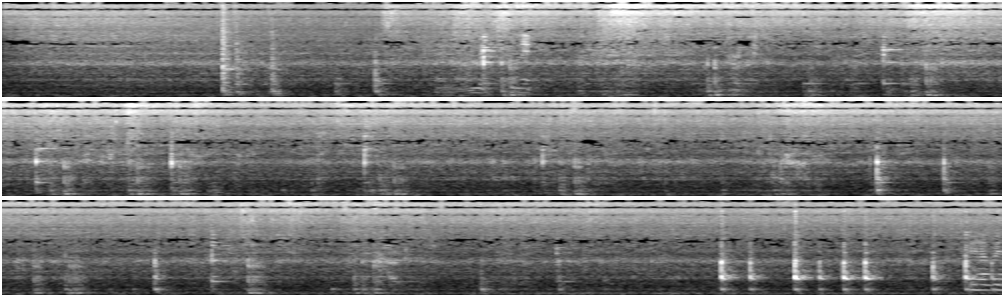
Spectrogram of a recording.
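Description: Onion and spice paste sizzling in a stainless steel pot while a plastic spoon stirs and scrapes through it. Scattered clicks of the spoon against the pot become more frequent near the end.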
